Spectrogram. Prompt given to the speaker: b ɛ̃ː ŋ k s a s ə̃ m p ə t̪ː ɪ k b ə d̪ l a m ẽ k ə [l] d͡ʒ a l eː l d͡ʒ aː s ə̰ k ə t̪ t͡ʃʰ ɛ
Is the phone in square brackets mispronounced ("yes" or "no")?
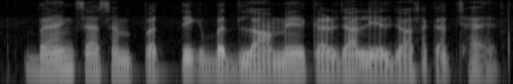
yes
